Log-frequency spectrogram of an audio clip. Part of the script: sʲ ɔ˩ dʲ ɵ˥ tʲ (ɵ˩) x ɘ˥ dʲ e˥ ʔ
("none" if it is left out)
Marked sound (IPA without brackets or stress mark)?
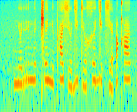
ɔ˩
